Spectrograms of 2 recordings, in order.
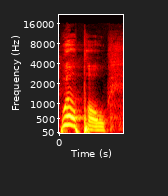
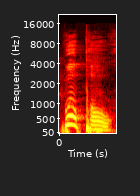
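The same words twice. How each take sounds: First: It is spoken in a Yorkshire accent. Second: It is spoken in a Cockney accent. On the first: "I'll just be a Yorkshire [name]" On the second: "That's my EastEnders accent"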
